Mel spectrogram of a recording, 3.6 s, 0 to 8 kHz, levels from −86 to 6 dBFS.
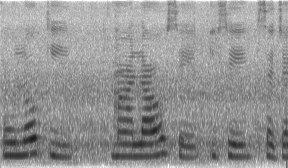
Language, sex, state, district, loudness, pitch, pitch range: Hindi, female, Haryana, Rohtak, -16 LUFS, 220 Hz, 210-230 Hz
